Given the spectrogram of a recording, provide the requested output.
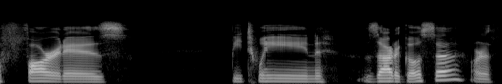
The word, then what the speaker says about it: Zaragoza: So let's see how far it is between Zaragoza or Zaragoza. I'm sorry. That's how they say it. And they go like a TH sound for Z's and C's that make a S.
